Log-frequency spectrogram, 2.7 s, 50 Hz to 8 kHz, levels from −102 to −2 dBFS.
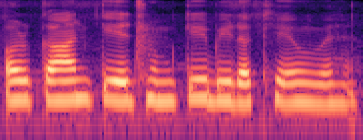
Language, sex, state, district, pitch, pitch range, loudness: Hindi, female, Bihar, Patna, 210 Hz, 195-215 Hz, -16 LUFS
